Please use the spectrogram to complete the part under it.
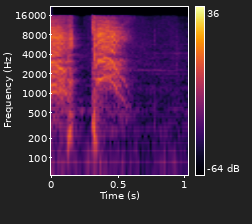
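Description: A person gives two quick coughs close by, then the sound falls to quiet.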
